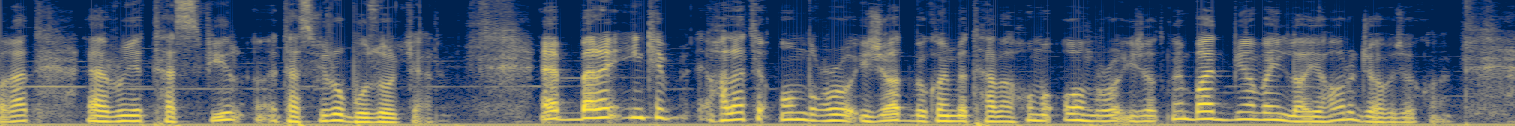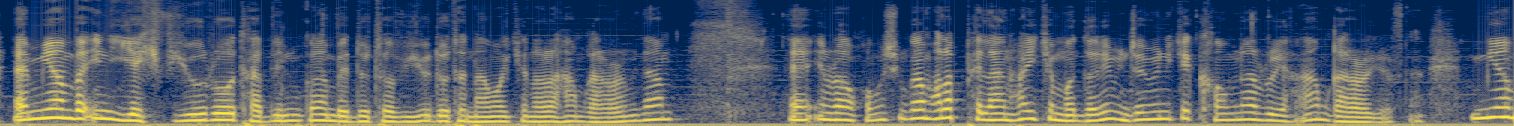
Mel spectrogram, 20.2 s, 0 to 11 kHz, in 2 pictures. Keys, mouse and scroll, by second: 2.9 ctrl+z, 13.5 ctrl+z.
